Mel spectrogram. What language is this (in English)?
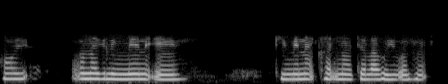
Santali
